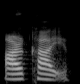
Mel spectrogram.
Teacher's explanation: अगर इसे आर्चीव बोल दें तो बड़ी गड़बड़ हो जाएगी, क्योंकि यहाँ भी च है ही नहीं, तो आर्चीव इनकरेक्ट प्रोनाउंसिएशन है। The AR sounds like R in car. This is the stressed syllable. The CH has a K sound. The IV sounds like IVE as in live.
